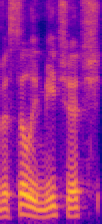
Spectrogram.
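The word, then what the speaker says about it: Vasilije Micić: And Vasily Micic, yeah, I said that right.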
